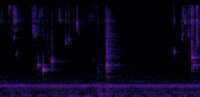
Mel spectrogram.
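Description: Water drips faintly from a wet electronic device with a button and a crown after it has been dunked several times. A few sparse, light drops fall over a steady low hum.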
